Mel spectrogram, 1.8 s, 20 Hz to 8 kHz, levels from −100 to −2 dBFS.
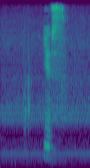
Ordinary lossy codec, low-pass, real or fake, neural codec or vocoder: MP3, 48 kbps; 7.2 kHz; real; none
